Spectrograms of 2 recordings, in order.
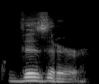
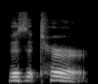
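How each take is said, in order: First: The T is a soft, light D sound. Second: The T is a sharp, popped T sound. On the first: The speaker calls it right. "light D sound" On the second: The speaker calls it wrong. "we do not say"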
